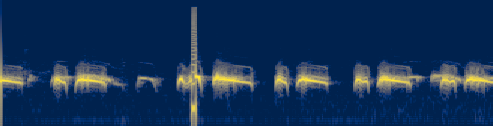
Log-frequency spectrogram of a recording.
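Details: A decoy spotted dove with a 'thổ pha thúc' voice challenges a wild dove with cooing ('gù'). Deep coos come in short-then-long pairs, with uneven gaps. One sharp click breaks in midway.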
